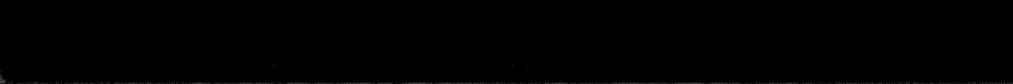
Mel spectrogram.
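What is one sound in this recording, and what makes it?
Keys click softly on a laptop keyboard.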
